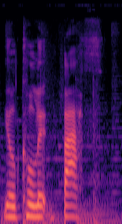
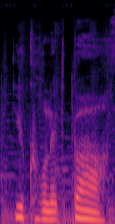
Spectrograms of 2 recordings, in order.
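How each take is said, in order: First: It is said in a northern English accent. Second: It is said in a southern English accent.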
